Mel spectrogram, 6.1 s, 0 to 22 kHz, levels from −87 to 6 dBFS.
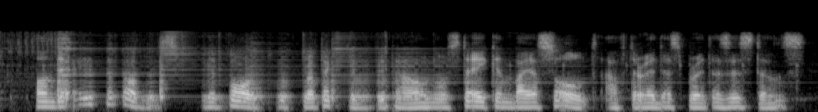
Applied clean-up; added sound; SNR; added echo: neural mask model RNNoise.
